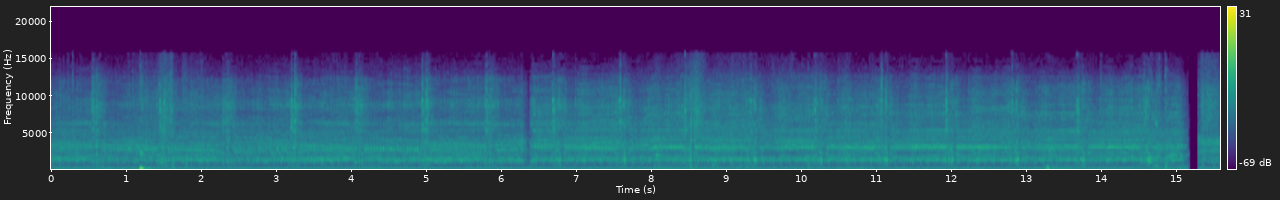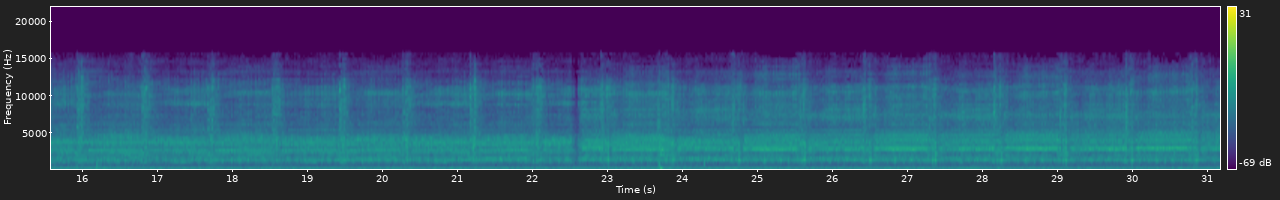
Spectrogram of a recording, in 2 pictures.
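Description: LEGO Mindstorms EV3 walking robot's single motor running steadily with a whine, its gearing and plastic feet clicking and tapping on a wooden floor about twice a second as it walks. The sound breaks off for a moment about halfway through.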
